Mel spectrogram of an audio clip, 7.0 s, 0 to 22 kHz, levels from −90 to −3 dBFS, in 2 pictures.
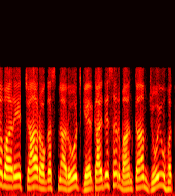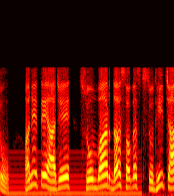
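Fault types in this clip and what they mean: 4-bit ADPCM compression: Throughout the clip, each sample is coded as a coarse 4-bit step from a predicted value, so a gritty hiss rides on every loud syllable and sharp onsets break up. Nothing is heard above 5.3 kHz, and the heavy damage fits roughly 44 kbps.
Mains hum: From 3.63 to 6.33 s, a steady 60 Hz tone sits under the speech at roughly 20 dB below it. This is the power line leaking into the signal path, most likely through a ground loop or a nearby transformer.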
